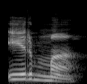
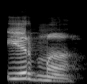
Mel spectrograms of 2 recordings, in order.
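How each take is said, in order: The two takes are said the same way.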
